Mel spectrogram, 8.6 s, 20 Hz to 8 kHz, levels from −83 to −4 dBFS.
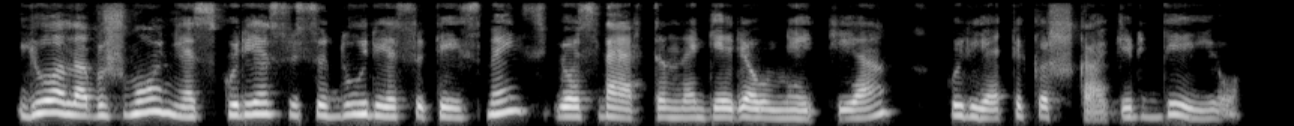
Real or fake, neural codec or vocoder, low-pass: fake; codec, 16 kHz, 2 kbps, FreqCodec, larger model; 7.2 kHz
